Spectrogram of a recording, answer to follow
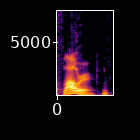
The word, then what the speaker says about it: flour: que é a curiosidade a pronúncia é igual tá flor é flower flower farinha também é flower tá como é que eu vou saber qual que é qual que é igual a pronúncia pelo contexto né se eu falar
